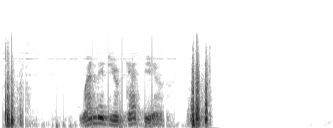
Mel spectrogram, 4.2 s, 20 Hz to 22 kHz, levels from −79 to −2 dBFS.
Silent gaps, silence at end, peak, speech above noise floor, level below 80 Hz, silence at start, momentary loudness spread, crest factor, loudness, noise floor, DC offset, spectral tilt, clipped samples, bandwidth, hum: none; 1.55 s; -2 dBFS; 60 dB; -52 dBFS; 0.05 s; 13 LU; 22 dB; -22 LUFS; -81 dBFS; under 0.1%; -7.5 dB/octave; under 0.1%; 7.2 kHz; none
